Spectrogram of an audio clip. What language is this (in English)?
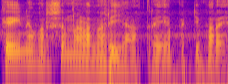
Malayalam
